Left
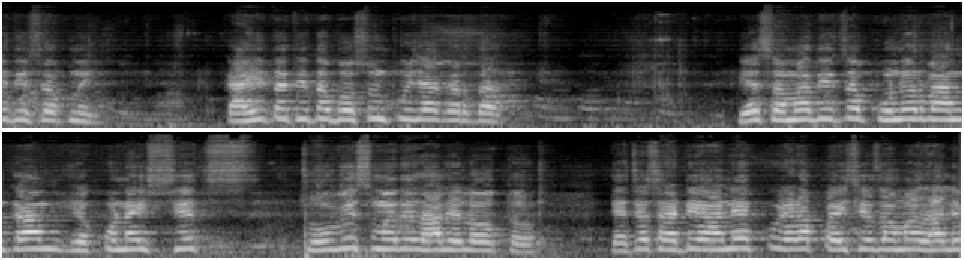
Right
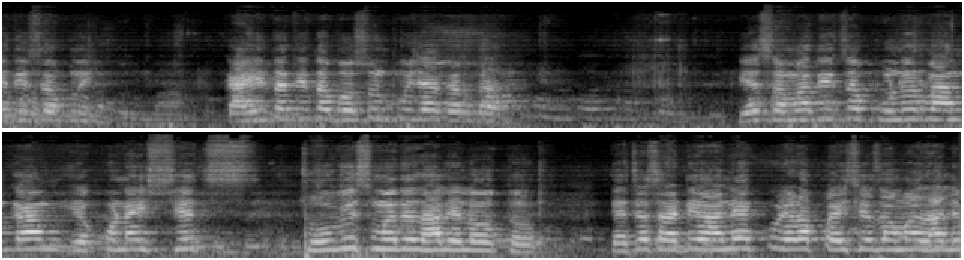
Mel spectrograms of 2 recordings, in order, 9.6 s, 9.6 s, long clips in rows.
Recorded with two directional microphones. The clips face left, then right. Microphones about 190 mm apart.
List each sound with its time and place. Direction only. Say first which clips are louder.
0.0 s speech: left 7 dB; 45° left (ahead or behind)
3.7 s speech: left 9 dB; 50° left (ahead or behind)
4.9 s speech: left 2 dB; 25° left (ahead or behind)
6.3 s speech: left 1 dB; centre (ahead or behind)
